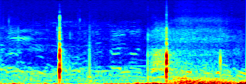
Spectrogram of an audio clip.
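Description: Two sharp knocks about a second apart, the first the louder, over faint background voices.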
